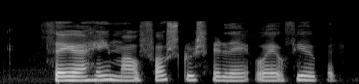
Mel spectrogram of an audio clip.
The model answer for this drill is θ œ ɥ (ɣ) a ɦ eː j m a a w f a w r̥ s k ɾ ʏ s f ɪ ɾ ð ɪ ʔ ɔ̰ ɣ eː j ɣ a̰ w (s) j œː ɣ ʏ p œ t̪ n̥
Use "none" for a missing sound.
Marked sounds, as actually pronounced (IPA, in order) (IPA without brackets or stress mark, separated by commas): ɣ, f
